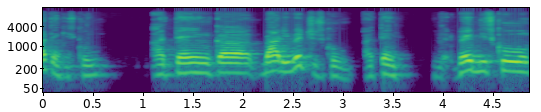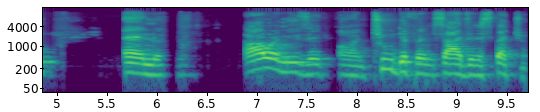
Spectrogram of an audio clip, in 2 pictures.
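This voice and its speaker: A man with a New York accent speaks in a fairly high pitch with a dark, mellow tone and lively intonation. His pace is fairly slow, with long, frequent pauses and big swings in loudness. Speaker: rapper. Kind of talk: interview.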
